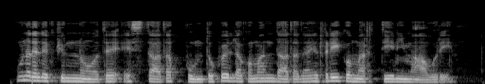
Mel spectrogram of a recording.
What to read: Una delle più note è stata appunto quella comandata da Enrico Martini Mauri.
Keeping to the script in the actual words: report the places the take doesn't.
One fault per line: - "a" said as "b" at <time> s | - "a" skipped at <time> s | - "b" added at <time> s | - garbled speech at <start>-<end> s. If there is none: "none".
none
